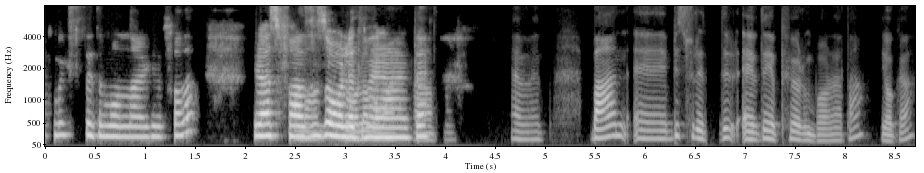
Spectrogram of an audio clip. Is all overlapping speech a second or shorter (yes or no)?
no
